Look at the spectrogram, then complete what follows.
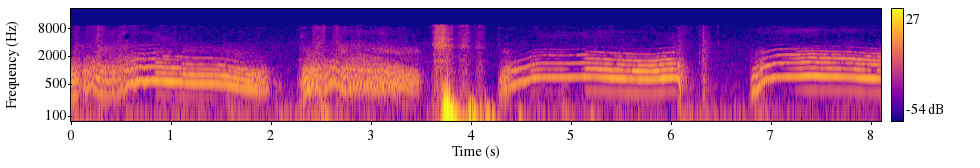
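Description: A cat yowling in three long, drawn-out calls, the first falling in pitch. A breathy, noisy stretch comes between the first two calls, and a sharp thump, the loudest sound, falls just before the second.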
